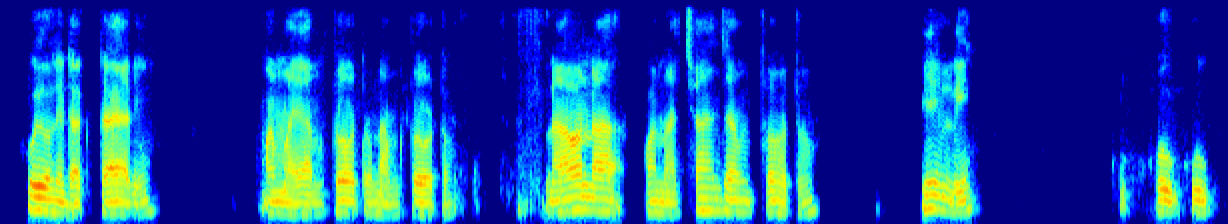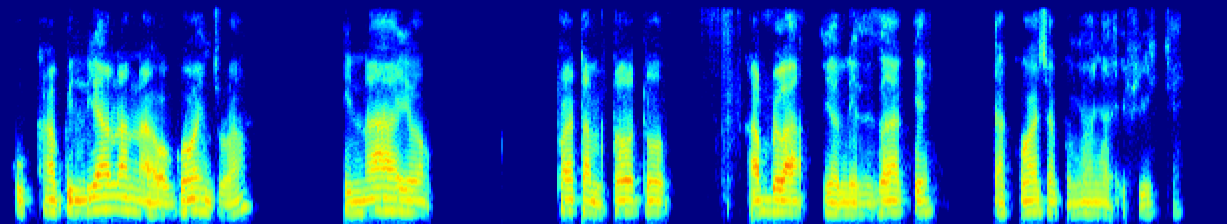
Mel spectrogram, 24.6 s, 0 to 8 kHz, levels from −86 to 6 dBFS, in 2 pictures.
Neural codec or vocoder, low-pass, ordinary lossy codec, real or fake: codec, 24 kHz, 3 kbps, HILCodec; 7.2 kHz; MP3, 64 kbps; fake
